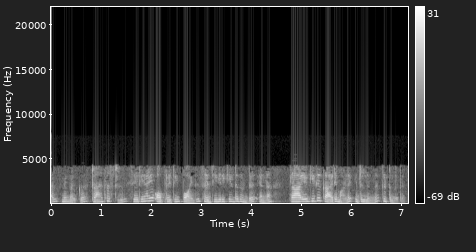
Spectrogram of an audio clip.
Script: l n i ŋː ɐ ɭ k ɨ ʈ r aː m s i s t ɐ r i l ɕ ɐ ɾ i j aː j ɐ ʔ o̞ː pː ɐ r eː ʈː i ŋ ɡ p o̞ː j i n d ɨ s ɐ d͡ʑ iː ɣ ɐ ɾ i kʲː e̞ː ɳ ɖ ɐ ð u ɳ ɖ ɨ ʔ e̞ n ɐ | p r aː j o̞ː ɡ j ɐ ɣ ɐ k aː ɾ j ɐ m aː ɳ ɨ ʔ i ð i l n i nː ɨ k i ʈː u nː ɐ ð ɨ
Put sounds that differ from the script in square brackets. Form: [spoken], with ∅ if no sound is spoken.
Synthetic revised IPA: l n i ŋː ɐ ɭ k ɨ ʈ r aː [n] s i s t ɐ r i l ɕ ɐ ɾ i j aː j ɐ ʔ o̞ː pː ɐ r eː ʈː i ŋ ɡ p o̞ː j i n d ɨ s ɐ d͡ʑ iː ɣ ɐ ɾ i kʲː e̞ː ɳ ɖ ɐ ð u ɳ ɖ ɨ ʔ e̞ [nː] ɐ | p r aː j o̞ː ɡ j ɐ ɣ ɐ k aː ɾ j ɐ m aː ɳ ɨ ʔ i ð i l n i nː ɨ k i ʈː u nː ɐ ð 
